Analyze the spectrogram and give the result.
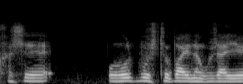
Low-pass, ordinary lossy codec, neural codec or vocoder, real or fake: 7.2 kHz; AAC, 32 kbps; vocoder, 44.1 kHz, 128 mel bands, Pupu-Vocoder; fake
